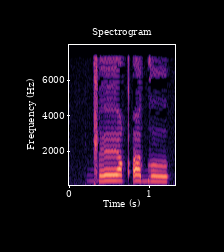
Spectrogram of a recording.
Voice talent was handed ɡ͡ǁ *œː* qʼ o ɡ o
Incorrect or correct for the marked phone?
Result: correct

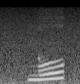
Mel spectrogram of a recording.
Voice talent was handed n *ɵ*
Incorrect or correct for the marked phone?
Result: incorrect: o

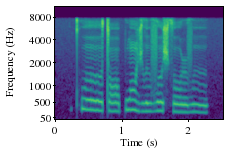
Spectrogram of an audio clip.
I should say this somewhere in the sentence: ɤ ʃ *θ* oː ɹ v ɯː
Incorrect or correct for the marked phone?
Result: correct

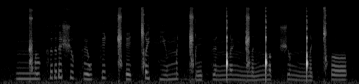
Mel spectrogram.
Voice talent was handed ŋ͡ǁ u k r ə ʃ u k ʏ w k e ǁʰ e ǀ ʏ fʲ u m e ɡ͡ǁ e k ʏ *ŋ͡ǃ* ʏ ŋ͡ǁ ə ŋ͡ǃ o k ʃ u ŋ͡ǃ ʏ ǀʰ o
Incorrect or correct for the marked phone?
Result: correct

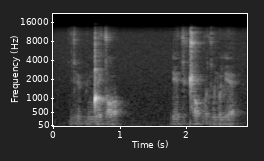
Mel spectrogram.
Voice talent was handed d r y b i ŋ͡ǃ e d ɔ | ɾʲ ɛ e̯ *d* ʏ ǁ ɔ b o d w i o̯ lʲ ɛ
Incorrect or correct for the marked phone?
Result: correct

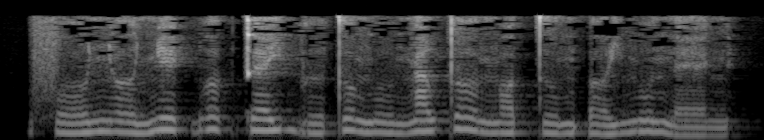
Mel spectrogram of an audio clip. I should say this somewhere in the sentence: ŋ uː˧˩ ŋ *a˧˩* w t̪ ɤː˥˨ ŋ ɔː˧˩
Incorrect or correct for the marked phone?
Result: incorrect: a˧˥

